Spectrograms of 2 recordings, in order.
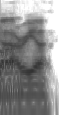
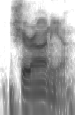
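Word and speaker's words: Charania: I think it's James Bond, Shanaria. Sharania. Sharania, thank you.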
